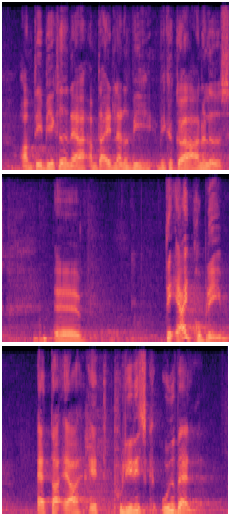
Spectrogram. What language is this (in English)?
Danish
